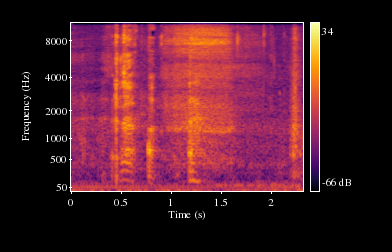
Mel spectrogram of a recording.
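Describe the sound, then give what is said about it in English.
A few short, abrupt hiccups, spaced irregularly over a couple of seconds, each a quick voiced gulp against a low background hum. “The hiccups.”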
